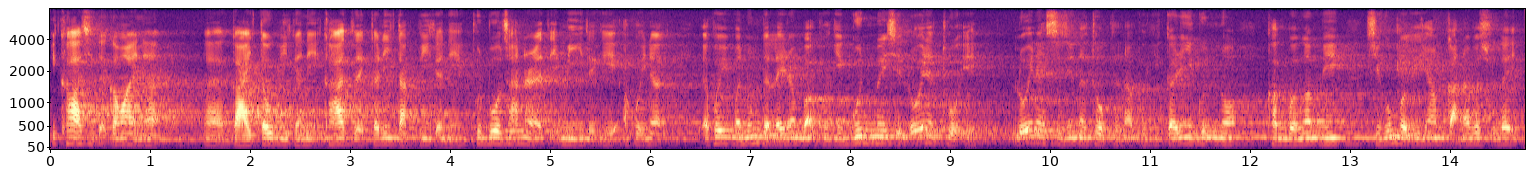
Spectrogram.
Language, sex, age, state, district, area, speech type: Manipuri, male, 18-30, Manipur, Kakching, rural, spontaneous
